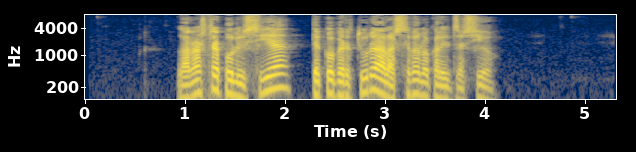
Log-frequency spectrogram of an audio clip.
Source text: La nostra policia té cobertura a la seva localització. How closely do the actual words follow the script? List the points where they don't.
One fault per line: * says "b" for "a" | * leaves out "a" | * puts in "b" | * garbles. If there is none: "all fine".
all fine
